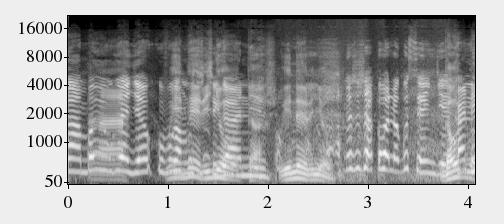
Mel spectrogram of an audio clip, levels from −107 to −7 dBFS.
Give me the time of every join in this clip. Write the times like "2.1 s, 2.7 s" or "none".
none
